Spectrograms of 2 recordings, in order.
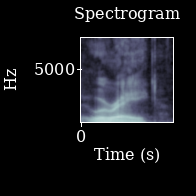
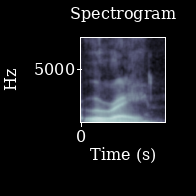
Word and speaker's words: Ouray: And yes, it's pronounced Ouray, like hooray for Ouray.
